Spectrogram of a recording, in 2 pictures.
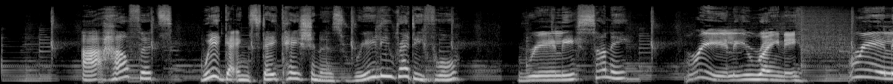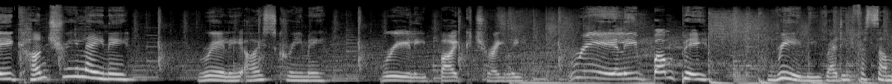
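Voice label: British English, Commercial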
